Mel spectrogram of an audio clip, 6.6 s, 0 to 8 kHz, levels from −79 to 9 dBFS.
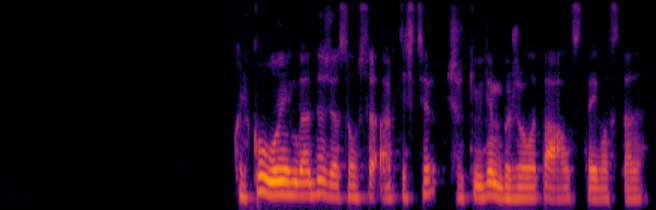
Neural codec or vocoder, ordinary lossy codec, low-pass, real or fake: codec, 16 kHz, 2 kbps, X-Codec, HuBERT features, trained on general audio; none; none; fake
